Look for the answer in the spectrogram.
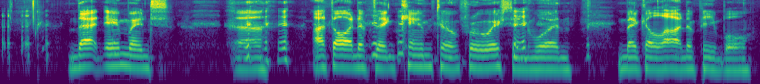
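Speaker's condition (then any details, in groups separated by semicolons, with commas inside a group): ALS; told condition is terminal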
